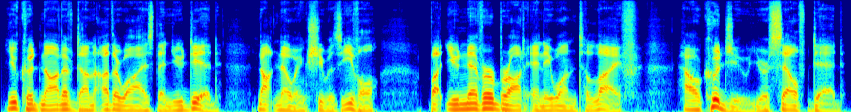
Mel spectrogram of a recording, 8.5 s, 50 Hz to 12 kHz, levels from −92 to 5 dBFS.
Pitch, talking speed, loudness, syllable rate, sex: 95 Hz, 185 wpm, -20 LUFS, 5.1 syllables/s, male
